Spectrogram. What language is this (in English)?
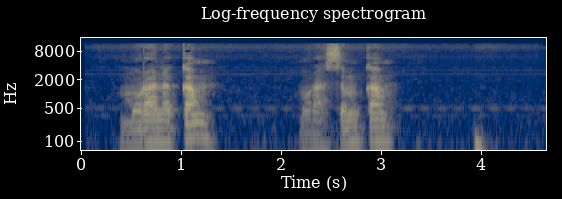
Fang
